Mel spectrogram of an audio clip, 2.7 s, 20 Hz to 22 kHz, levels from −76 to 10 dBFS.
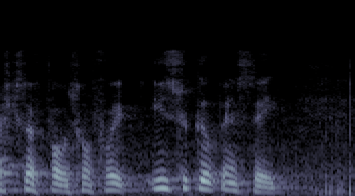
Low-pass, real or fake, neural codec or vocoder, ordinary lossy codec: none; fake; codec, 16 kHz, 16 kbps, FreqCodec, smaller model; none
